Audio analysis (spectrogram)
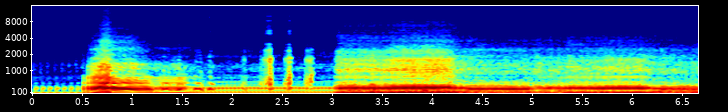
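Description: Suzuki DRZ dirt bike revving and accelerating hard, the engine note rising sharply, a few quick throttle blips, then a sustained loud roar as it rides on, up close.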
